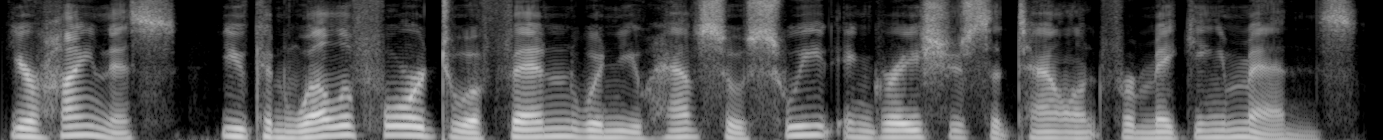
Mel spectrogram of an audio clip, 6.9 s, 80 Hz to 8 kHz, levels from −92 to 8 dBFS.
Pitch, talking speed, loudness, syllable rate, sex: 145 Hz, 175 wpm, -18 LUFS, 4.1 syllables/s, male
